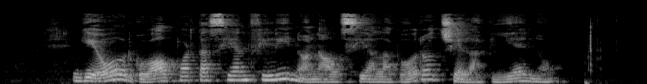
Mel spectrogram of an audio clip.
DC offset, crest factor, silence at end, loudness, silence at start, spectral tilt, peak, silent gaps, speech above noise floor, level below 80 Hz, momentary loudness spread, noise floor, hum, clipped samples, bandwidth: under 0.1%; 22 dB; 0.6 s; -23 LUFS; 0.75 s; -3 dB/octave; -4 dBFS; none; 38 dB; -60 dBFS; 18 LU; -62 dBFS; none; under 0.1%; 11.5 kHz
